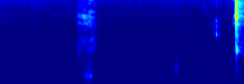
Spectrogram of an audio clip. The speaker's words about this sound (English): Excuse me while I take a quick sip.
